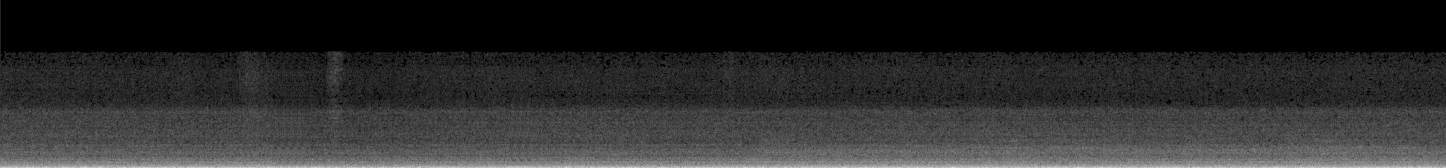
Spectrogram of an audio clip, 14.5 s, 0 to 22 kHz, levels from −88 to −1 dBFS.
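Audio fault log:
2.81–3.05 s and 5.14–5.29 s: repeated frames. A 78.4 ms block, which fits three compressed frames, plays again three times and then twice, causing a stutter. The waveform and spectrogram show identical 78 ms copies. The clip grows by 235 and 157 ms.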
